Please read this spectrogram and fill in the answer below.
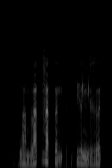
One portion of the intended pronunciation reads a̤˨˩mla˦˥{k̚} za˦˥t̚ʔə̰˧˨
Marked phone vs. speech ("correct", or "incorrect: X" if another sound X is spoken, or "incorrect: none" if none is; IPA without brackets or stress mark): incorrect: t̚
